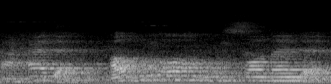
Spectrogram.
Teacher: Qalqalah itu mantulnya seperti harakat fathah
